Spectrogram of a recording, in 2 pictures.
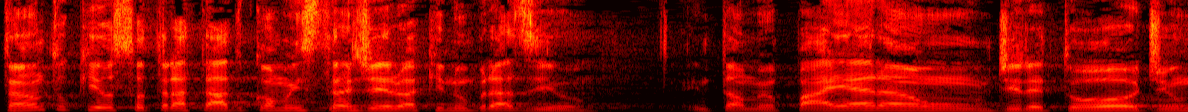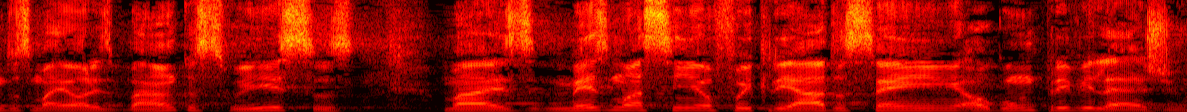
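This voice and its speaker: A man's fairly high pitch with ordinary pitch variation at a fairly slow pace. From Switzerland. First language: Swiss German (speaking Portuguese). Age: 20s. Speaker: invited speaker. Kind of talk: talk to students.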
